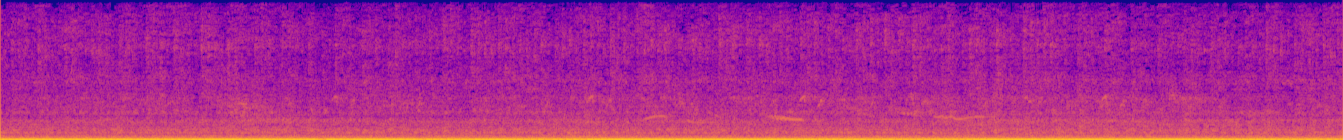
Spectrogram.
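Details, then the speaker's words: Austin Maxi with new K&N air filter, oil pressure and vacuum gauges fitted, engine not fully warmed up, good oil pressure: rises smoothly from idle and eases back, even low note, no knocks or rattles; owner says engine feels tight, not worn; healthy revving. "I know this engine's really good. Everything still feels nice and tight on this engine. It doesn't feel wore out."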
